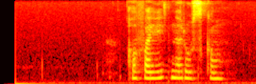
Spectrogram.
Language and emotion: Russian, neutral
